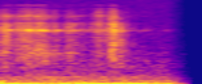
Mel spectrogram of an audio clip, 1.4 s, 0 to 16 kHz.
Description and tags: Tape Misc 4
Lo-fi tape samples at your disposal.
collab-2, Jordan-Mills, lo-fi, misc, mojomills, tape, vintage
